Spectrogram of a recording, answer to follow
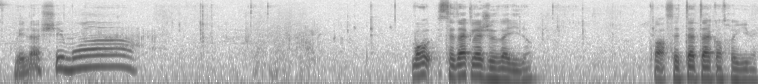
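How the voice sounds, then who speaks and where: Soft-spoken, a man talks at a very slow pace with long, frequent pauses and big swings in loudness. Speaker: gaming youtuber. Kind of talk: gameplay commentary. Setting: home recording at night. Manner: halting.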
